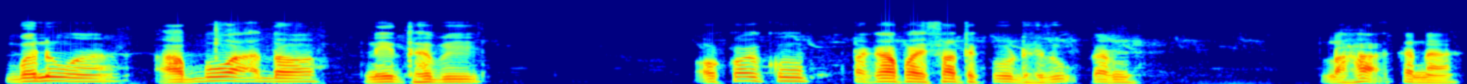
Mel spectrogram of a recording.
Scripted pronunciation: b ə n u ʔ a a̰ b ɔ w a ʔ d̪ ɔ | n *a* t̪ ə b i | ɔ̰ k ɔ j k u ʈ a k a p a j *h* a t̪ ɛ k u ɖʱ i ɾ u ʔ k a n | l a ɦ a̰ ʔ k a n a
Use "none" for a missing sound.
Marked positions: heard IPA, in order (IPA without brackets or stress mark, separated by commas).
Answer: i, s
